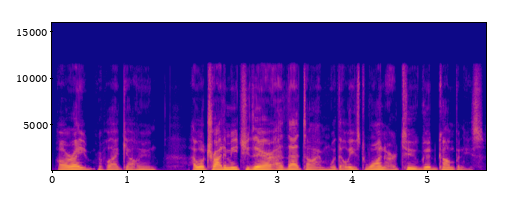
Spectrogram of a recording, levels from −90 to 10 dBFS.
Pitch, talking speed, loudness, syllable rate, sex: 145 Hz, 230 wpm, -19 LUFS, 5.5 syllables/s, male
